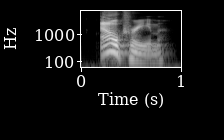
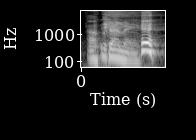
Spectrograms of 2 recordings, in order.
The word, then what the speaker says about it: Alcremie: But number nine, we have, and I'm convinced I'm still saying this right. Alcream. – No, Alcremie. – It's Alcream! It's just cream! – It's Alcremie.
